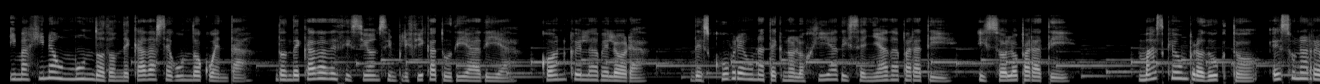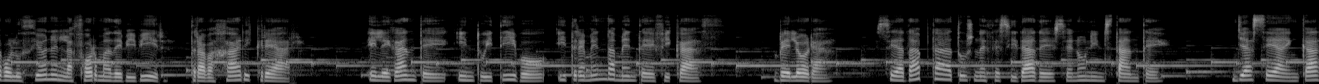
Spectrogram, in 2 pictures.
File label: spanish commercial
